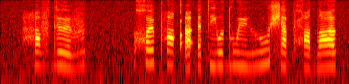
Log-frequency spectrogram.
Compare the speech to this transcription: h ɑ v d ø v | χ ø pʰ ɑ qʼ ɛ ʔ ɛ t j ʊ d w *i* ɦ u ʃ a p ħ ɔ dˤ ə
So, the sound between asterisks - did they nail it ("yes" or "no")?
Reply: no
